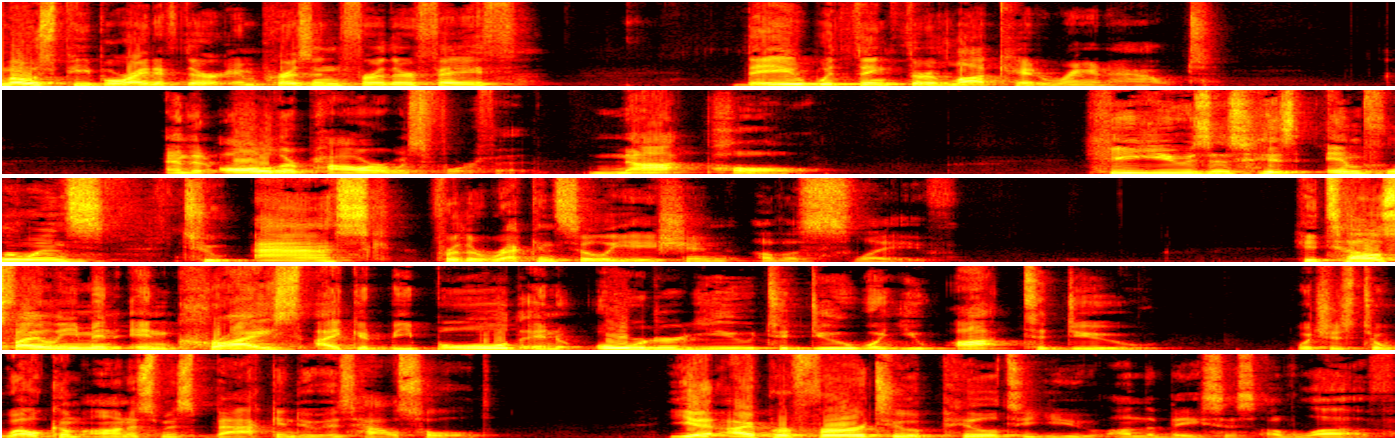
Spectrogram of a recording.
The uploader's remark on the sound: This sermon was originally delivered at Faith Reformed Church in Lynden, WA on October 7, 2018.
